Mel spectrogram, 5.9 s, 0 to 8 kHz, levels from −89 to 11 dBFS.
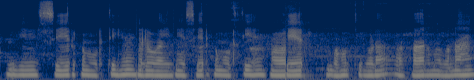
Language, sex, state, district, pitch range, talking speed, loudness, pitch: Hindi, male, Chhattisgarh, Kabirdham, 120-135 Hz, 170 wpm, -43 LUFS, 130 Hz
